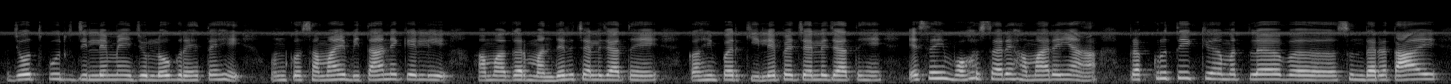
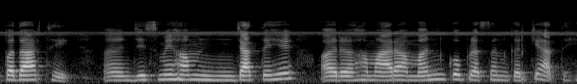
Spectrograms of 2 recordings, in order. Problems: constant background noise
